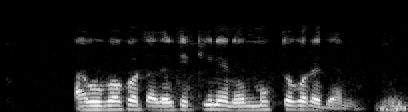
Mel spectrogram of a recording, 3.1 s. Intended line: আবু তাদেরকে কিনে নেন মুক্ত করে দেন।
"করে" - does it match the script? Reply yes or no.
yes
